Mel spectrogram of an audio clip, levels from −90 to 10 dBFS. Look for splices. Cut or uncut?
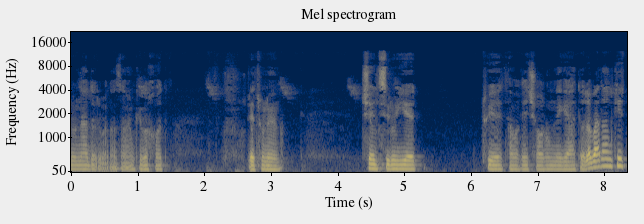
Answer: uncut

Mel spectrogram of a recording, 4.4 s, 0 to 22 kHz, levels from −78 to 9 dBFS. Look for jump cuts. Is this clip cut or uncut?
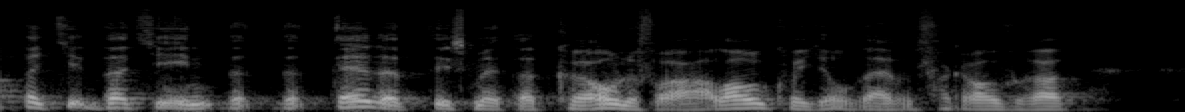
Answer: cut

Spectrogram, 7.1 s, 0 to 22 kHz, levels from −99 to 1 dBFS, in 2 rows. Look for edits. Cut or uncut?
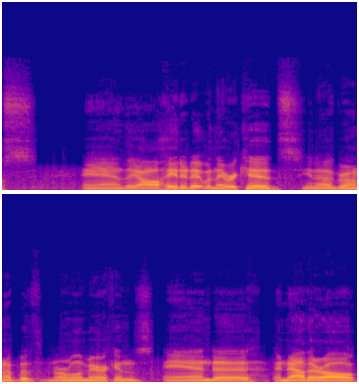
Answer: cut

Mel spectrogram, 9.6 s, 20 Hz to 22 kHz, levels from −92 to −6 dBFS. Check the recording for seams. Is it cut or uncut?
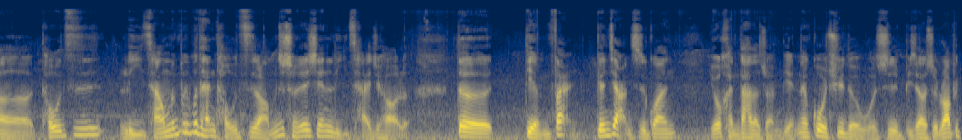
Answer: cut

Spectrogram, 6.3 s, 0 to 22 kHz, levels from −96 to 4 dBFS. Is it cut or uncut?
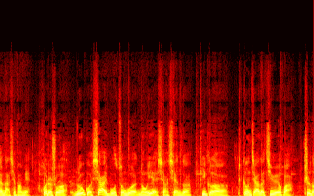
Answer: uncut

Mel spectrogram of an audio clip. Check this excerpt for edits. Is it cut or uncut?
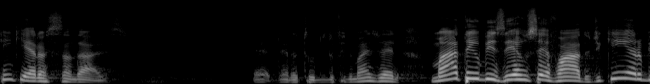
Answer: uncut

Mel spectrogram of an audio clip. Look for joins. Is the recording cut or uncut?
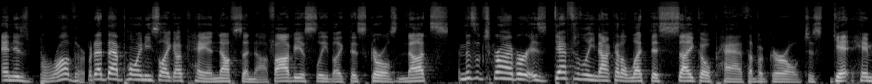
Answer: uncut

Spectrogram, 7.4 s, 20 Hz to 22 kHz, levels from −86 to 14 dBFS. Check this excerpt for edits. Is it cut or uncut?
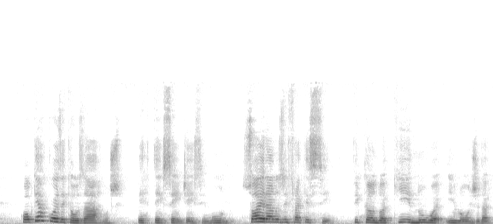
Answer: cut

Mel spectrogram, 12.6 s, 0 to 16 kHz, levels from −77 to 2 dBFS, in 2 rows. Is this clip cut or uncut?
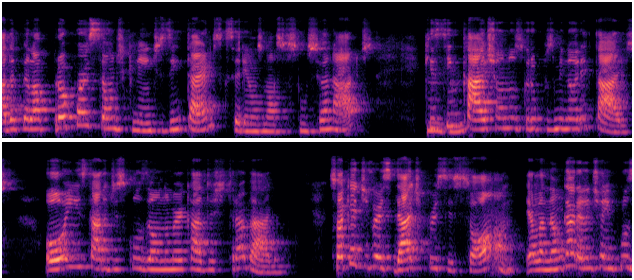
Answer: uncut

